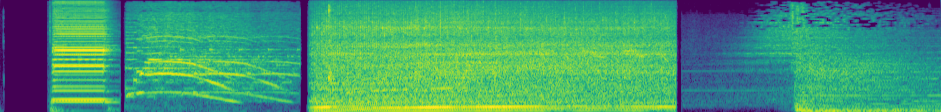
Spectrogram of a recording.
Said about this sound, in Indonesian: Mixer truk merupakan alat berat yang memiliki tabung besar di bagian belakang yang berisi campuran semen beton.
